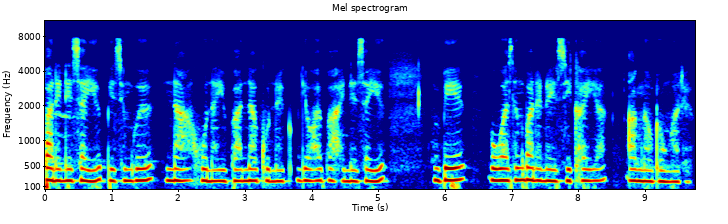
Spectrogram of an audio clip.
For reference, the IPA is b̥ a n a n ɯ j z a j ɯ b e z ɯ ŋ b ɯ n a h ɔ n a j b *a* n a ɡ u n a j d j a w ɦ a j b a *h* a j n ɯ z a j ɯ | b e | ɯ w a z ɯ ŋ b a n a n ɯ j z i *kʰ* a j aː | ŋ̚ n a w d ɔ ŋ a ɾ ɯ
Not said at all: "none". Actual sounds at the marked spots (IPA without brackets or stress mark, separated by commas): a, h, kʰ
